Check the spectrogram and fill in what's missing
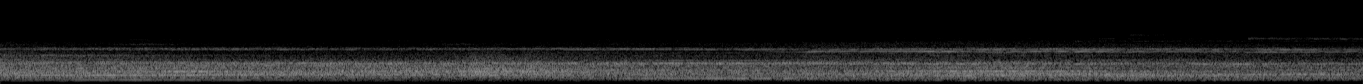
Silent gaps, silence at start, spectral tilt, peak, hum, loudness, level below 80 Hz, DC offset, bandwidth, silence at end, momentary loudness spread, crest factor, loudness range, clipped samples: none; 0 s; -7.5 dB/octave; -24 dBFS; none; -37 LUFS; under -90 dBFS; under 0.1%; 5.6 kHz; 0 s; 3 LU; 14 dB; 2 LU; under 0.1%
